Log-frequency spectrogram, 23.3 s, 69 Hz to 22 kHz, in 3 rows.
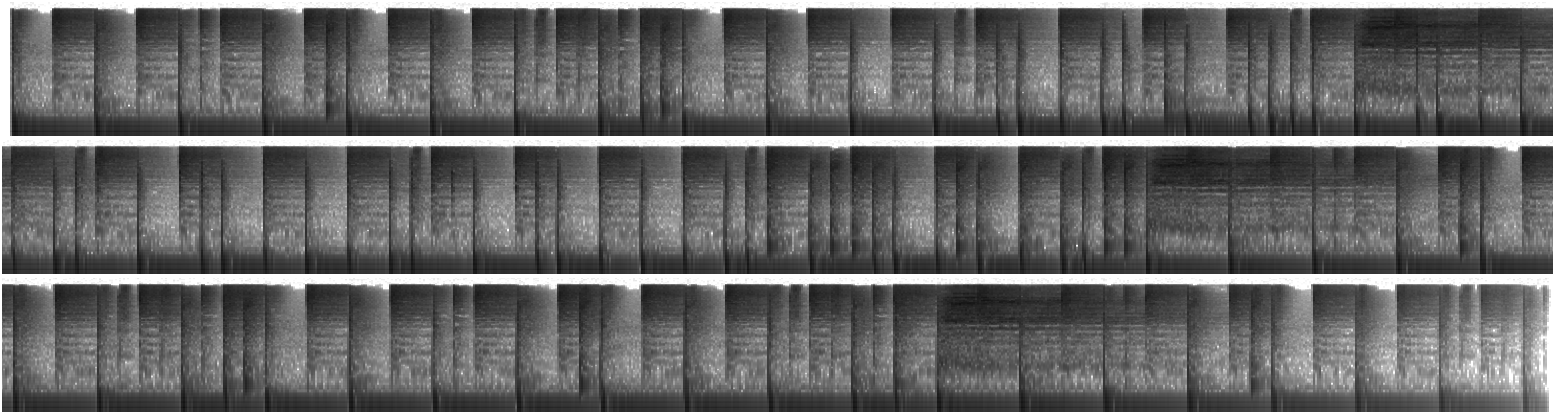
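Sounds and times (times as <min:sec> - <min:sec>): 
techno beat on a drum machine: 0:00.0 - 0:23.2.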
